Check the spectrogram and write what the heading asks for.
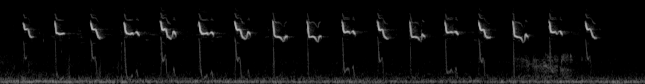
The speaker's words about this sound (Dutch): Nou, mooi geluid. Een vogel die zijn eigen, eigen naam eh, roept, zingt, eh, voortbrengt. Ja, en als je hem hoort, dan is het voorjaar niet ver meer weg. Dus, dus de Chifchaf is een soort lente, lente-aankondiger.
